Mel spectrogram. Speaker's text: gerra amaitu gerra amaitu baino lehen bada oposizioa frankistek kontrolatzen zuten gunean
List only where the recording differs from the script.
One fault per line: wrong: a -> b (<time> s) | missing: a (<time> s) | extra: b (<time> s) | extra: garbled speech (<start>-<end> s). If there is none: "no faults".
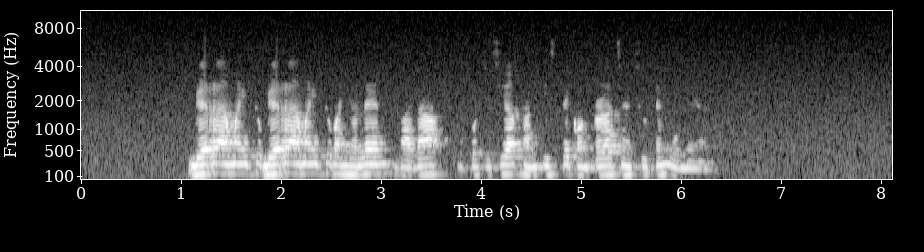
no faults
